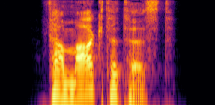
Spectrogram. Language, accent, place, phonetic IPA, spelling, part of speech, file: German, Germany, Berlin, [fɛɐ̯ˈmaʁktətəst], vermarktetest, verb, De-vermarktetest.ogg
- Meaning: inflection of vermarkten: 1. second-person singular preterite 2. second-person singular subjunctive II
